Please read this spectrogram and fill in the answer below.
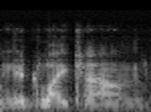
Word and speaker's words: Higglytown: If you want to pronounce it correctly, Sam, pronounce it, like, you need, someone needs to space it, like, they need a space in between Higgly and Town. Then he will pronounce it Higgly Town.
